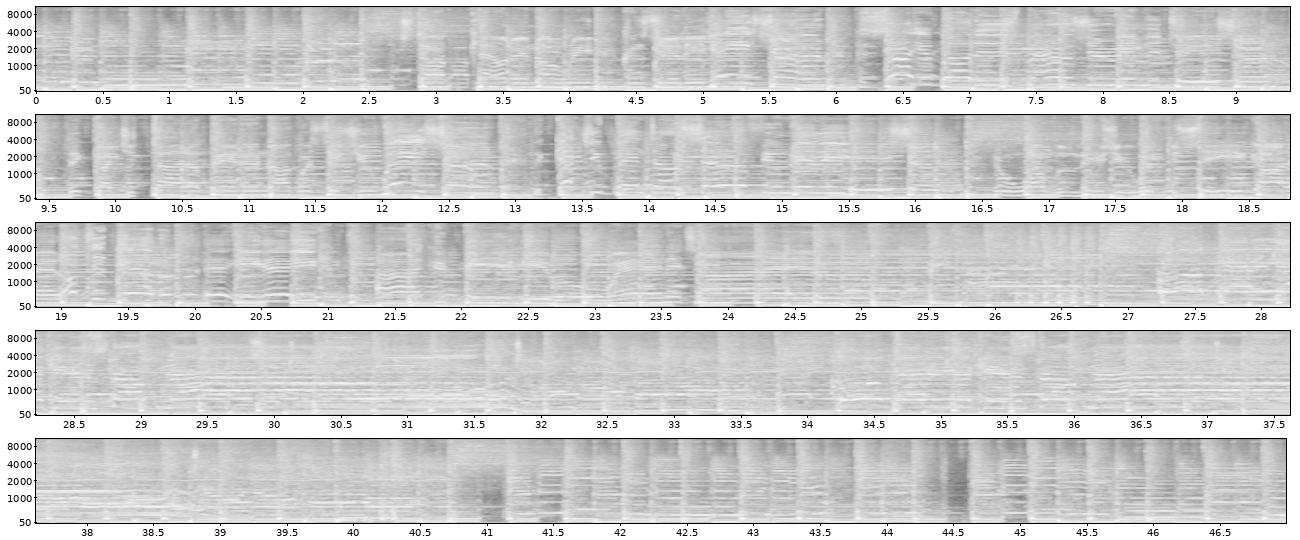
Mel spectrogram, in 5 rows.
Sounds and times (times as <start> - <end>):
Pop music: 0.0 - 46.9.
